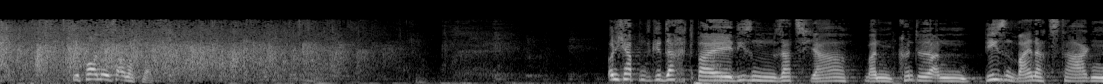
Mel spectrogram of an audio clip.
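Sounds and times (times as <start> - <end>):
audience applause: 0.0 - 4.2
speech: 0.7 - 1.9, 6.1 - 11.0.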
